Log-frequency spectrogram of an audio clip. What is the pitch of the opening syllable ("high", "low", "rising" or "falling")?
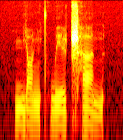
low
